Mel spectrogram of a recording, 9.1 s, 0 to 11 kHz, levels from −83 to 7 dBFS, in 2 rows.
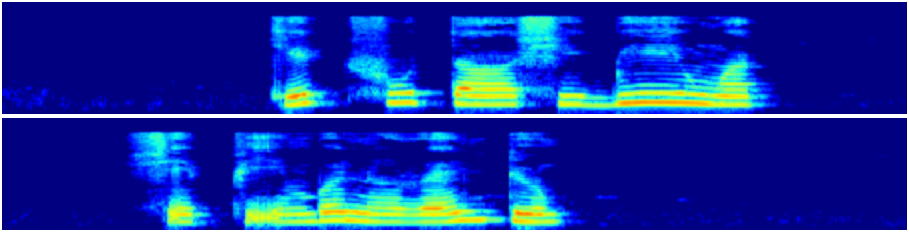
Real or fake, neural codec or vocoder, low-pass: real; none; 7.2 kHz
